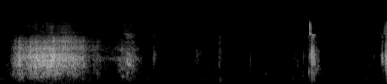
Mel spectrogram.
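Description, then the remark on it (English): A long, loud, honking nose blow, then a shorter second blow trailing off, followed by a few faint clicks and one brief, sharp sniff-like burst near the end. “I'm gonna blow my nose.”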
